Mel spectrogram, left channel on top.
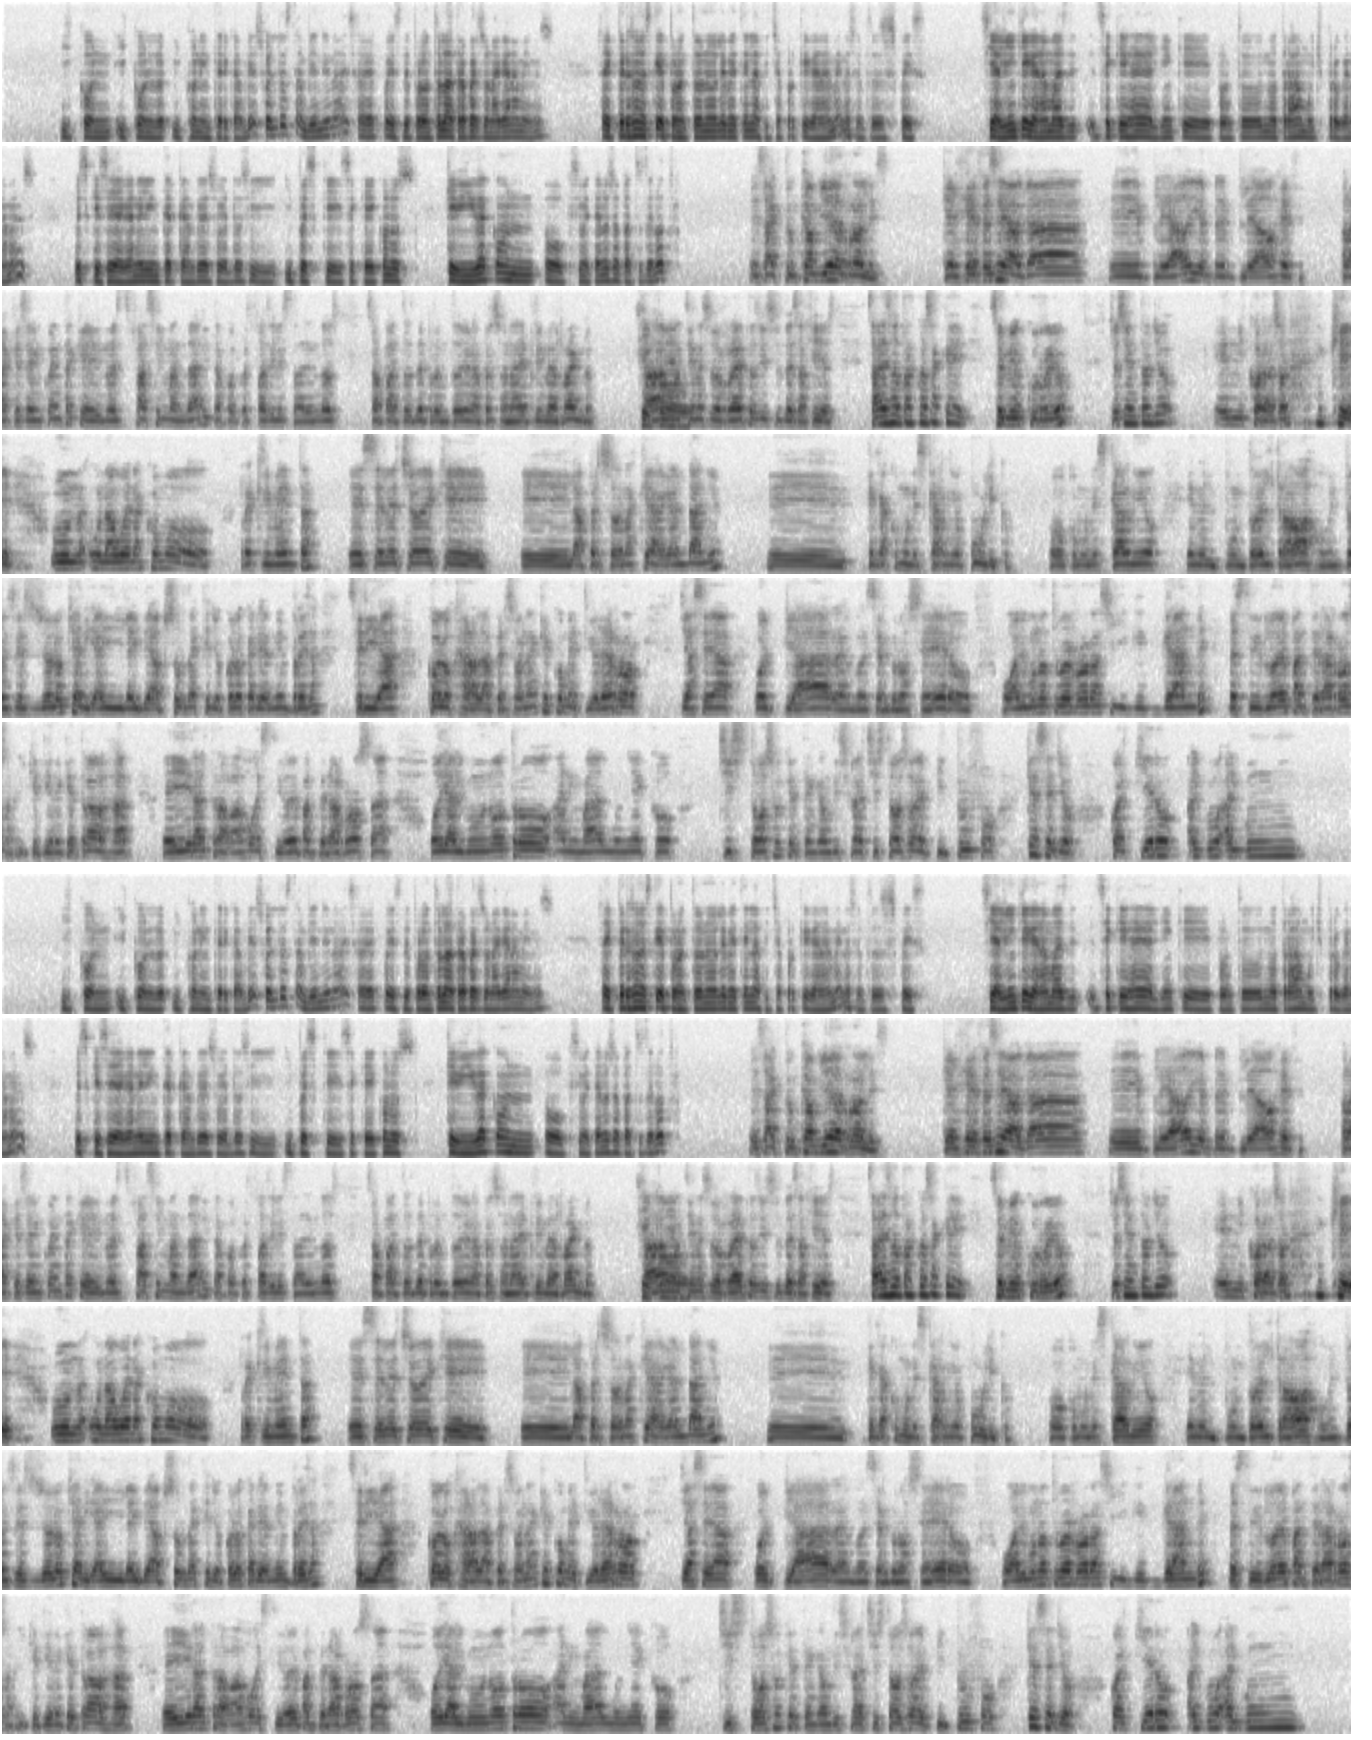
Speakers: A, on the left; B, on the right.
A: y con, y con, lo- y con intercambio de sueldos también de una vez, a ver, pues de pronto la otra persona gana menos. O sea, hay personas que de pronto no le meten la ficha porque ganan menos, entonces pues si alguien que gana más de- se queja de alguien que de pronto no trabaja mucho pero gana menos, pues que se hagan el intercambio de sueldos y, y pues que se quede con los, que viva con o que se meta en los zapatos del otro.
B: Exacto, un cambio de roles. Que el jefe se haga eh, empleado y el empleado jefe, para que se den cuenta que no es fácil mandar y tampoco es fácil estar en los zapatos de pronto de una persona de primer rango.
A: Sí,
B: Cada
A: claro.
B: uno tiene sus retos y sus desafíos. ¿Sabes otra cosa que se me ocurrió? Yo siento yo en mi corazón <laughs> que un- una buena como recrimenta es el hecho de que eh, la persona que haga el daño eh, tenga como un escarnio público o como un escarnio en el punto del trabajo. Entonces yo lo que haría y la idea absurda que yo colocaría en mi empresa sería colocar a la persona que cometió el error, ya sea golpear, o ser grosero o algún otro error así grande, vestirlo de pantera rosa y que tiene que trabajar e ir al trabajo vestido de pantera rosa o de algún otro animal, muñeco chistoso que tenga un disfraz chistoso de pitufo, qué sé yo, cualquier algún, algún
